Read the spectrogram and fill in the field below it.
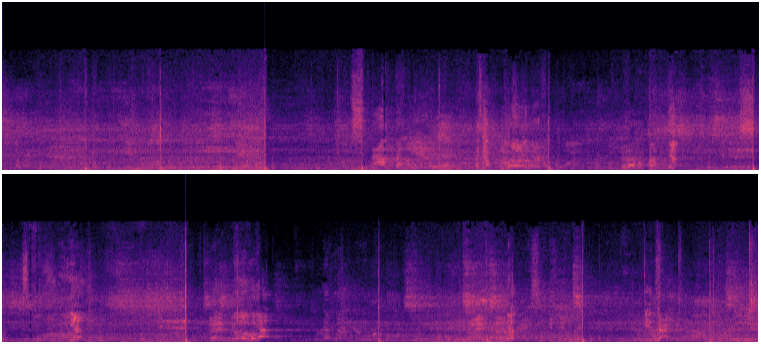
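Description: Young men shout and cheer with excitement in a large echoing hall.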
